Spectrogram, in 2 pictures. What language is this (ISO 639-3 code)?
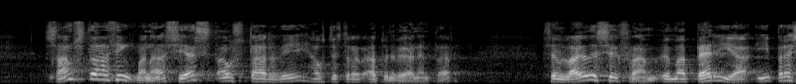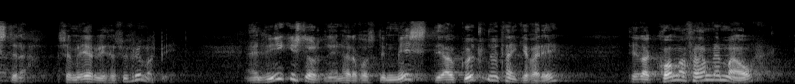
isl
